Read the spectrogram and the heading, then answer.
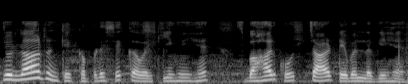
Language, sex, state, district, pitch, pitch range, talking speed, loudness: Hindi, female, Punjab, Pathankot, 160 Hz, 150-195 Hz, 235 wpm, -19 LUFS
